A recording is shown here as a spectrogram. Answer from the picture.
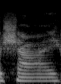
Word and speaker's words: Chi: Isn't Yeah. it pronounced the Chi? I think it's Shy, like as in Chicago. Chi-Town. Yeah.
